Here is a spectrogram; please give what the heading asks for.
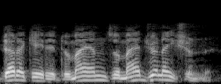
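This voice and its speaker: A man's voice: high voice, sing-song, normal speed, darkish tone. A man announcing a radio drama in a formal, theatrical old-time broadcast style. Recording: dull vintage radio recording, faint music.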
